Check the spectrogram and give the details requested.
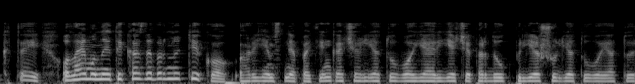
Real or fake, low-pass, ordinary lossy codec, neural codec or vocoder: real; 7.2 kHz; MP3, 32 kbps; none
